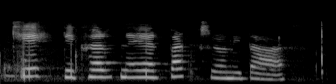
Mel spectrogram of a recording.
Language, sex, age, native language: Icelandic, female, 40-49, Icelandic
